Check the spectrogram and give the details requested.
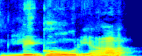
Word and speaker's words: Liguria: Here is Liguria. So the stress is here on the second syllable.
